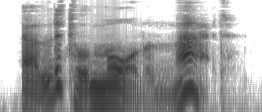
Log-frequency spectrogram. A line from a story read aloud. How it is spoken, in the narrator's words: said dryly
